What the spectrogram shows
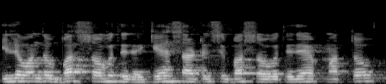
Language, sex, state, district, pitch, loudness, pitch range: Kannada, male, Karnataka, Koppal, 130 Hz, -17 LUFS, 130-140 Hz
